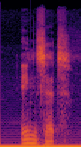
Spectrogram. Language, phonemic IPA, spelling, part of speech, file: Dutch, /ˈɪnzɛt/, inzet, noun / verb, Nl-inzet.ogg
- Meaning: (noun) 1. commitment, effort 2. bet, stake 3. cue, musical entry or entrance, the point when someone begins their part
